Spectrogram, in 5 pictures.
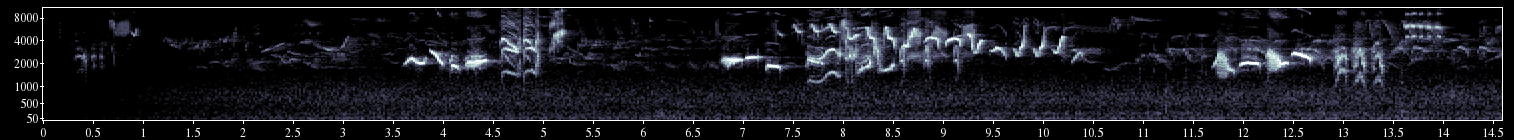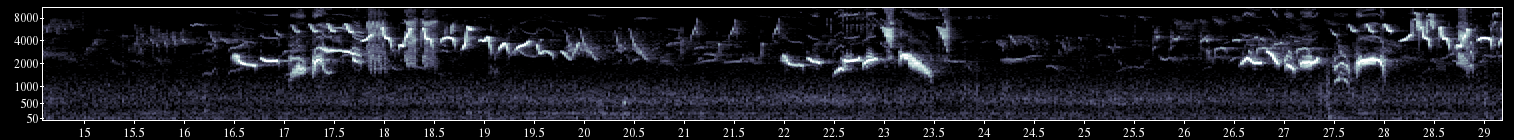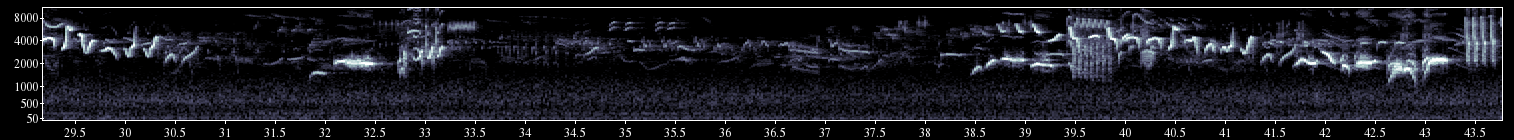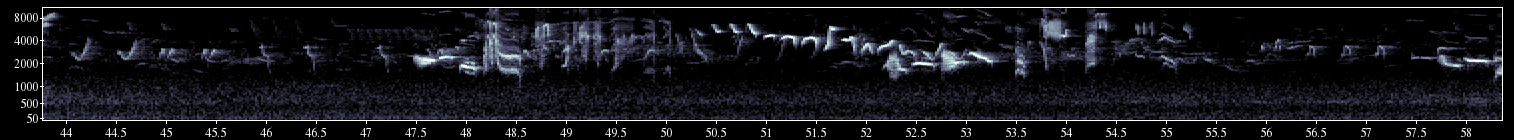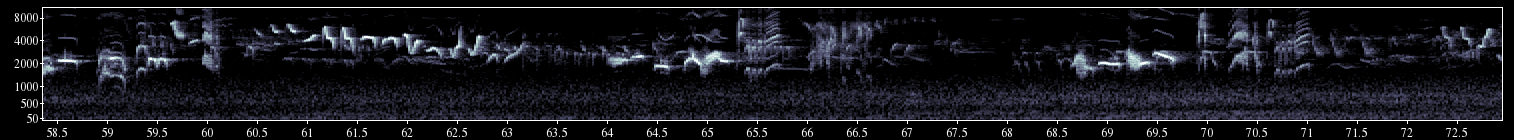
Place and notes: I spent the night in my van in this lay-by whilst out for a 3 day recording trip. I was woken by the birds around 4am so put my mic outside on a stand and lay back whilst the birds sang. Pearl MS-8 on a stand. Sound Devices MixPre 10T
